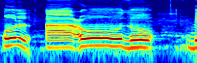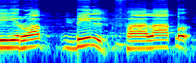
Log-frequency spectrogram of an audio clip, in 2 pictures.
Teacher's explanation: কফটা উচ্চারণের সময় গলার মধ্যে হালকা ধাক্কা দিয়ে পড়বেন, কারণ কফটা হলো কলকলার হরফ।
